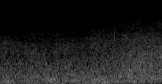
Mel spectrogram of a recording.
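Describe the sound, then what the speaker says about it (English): Steady wash of sea waves at Sea Palling beach, Norfolk, with a continuous broadband surf roar and some wind buffeting on the microphone, no voices. "Let's have a bit of sea behind me."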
